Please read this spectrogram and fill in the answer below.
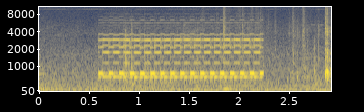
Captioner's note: phone ringing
